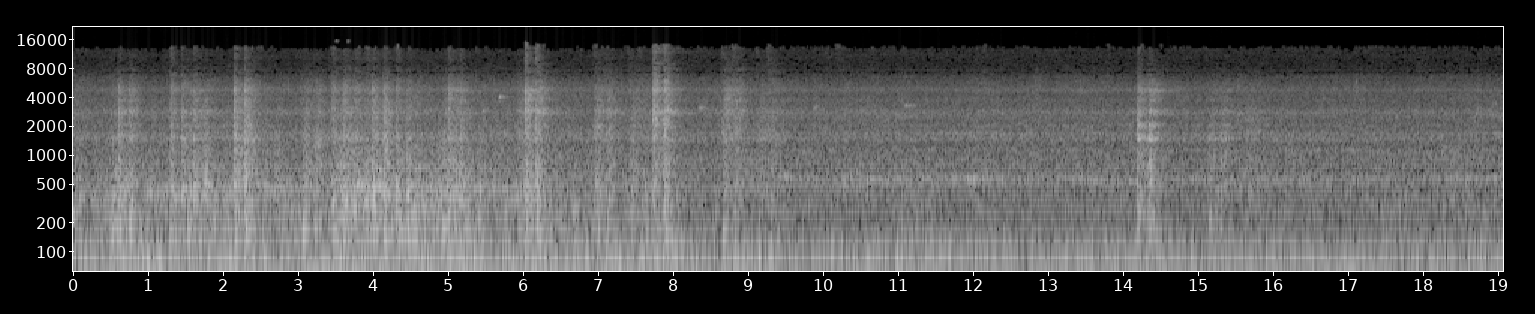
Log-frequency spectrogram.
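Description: Rinkai Line electric train running, heard from inside the train, wheels clacking irregularly over points and rail joints. From about halfway through a steady whine sits under the running noise as the train enters the station.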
